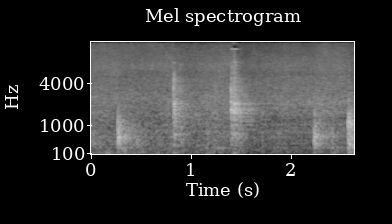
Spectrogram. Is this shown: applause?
no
